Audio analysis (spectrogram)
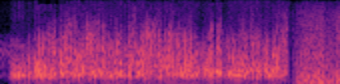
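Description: Steady, loud wind buffeting a phone microphone outdoors during a phone call, a dense rumbling roar across the low and middle range with brief dips and gusty surges, and no clear voices.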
